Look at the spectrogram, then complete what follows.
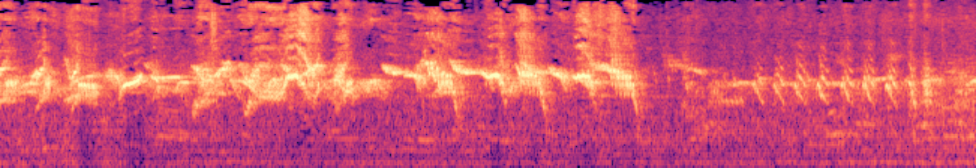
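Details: Chinese hwamei song: energetic, rapid sequence of slurred whistles and harsh notes for about four seconds, then a quieter series of quick repeated chips.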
